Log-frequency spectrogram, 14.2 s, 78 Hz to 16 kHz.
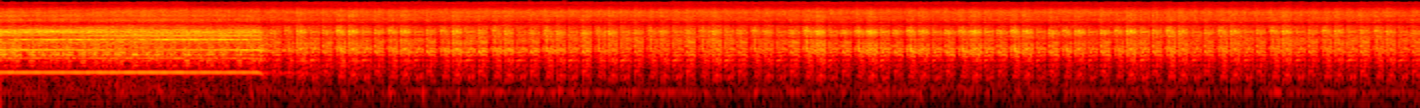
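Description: A Fleischmann BR 86 model steam locomotive's sound decoder plays through its on-board loudspeaker. The locomotive whistle sounds as one steady tone until about two and a half seconds in, then exhaust chuffing and hiss run on as the model drives. The sound is set too loud and comes out distorted.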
